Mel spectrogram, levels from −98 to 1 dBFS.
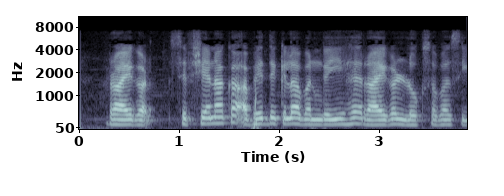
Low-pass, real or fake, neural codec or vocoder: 7.2 kHz; real; none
